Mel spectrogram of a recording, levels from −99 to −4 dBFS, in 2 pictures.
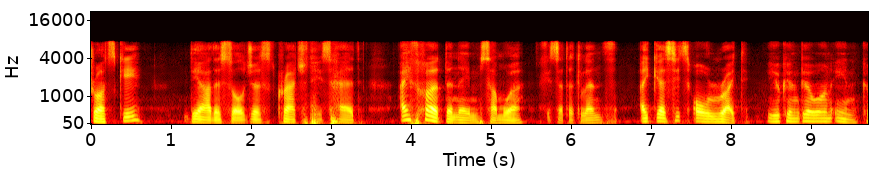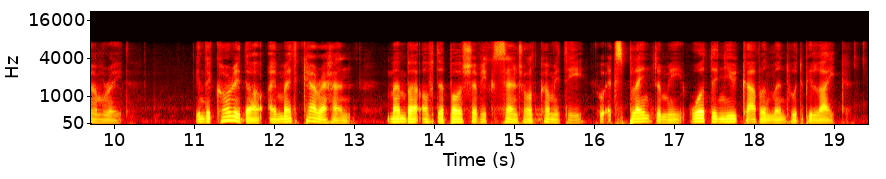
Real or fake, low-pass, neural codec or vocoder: fake; 7.2 kHz; codec, 24 kHz, 1.2 kbps, DualCodec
